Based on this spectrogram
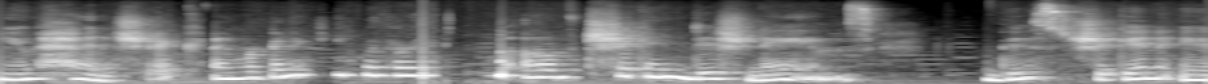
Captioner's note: rude microphone clipped squeaky voice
